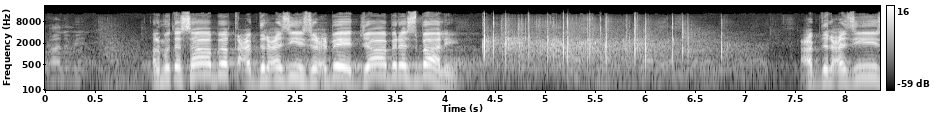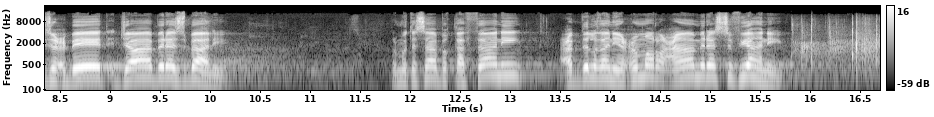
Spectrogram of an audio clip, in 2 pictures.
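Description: A young man sings loudly through a microphone.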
